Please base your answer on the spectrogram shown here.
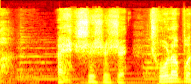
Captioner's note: sighs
